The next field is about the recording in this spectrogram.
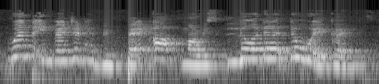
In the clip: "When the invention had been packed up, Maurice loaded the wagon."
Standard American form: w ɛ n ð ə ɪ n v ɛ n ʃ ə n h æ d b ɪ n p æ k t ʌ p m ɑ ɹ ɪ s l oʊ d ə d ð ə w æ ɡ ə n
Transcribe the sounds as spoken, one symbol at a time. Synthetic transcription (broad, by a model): w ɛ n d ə ɪ n v ɛ n ʃ ə n h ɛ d b ɪ n b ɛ k ʌ p m ɑ ɹ ɪ s l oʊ d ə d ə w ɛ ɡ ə n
